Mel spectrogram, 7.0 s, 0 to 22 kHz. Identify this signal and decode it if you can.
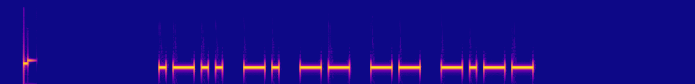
Morse code, heard as a keyed tone, about 17 wpm, 700 Hz. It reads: LNMMY
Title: Code Groups - 5 Letters - 17wpm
